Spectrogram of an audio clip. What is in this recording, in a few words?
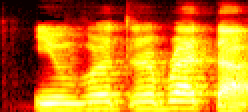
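"invertebrata", Malay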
